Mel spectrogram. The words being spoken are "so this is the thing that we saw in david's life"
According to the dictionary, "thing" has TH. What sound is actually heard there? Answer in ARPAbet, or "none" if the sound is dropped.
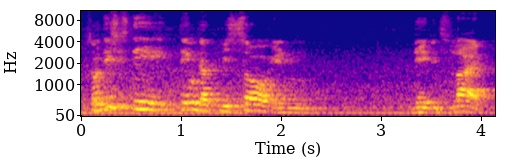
T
